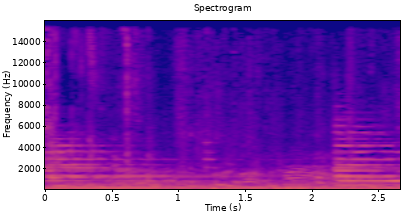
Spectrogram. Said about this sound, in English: Taking a, a recording of the church bells. I love church bells.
